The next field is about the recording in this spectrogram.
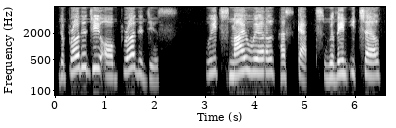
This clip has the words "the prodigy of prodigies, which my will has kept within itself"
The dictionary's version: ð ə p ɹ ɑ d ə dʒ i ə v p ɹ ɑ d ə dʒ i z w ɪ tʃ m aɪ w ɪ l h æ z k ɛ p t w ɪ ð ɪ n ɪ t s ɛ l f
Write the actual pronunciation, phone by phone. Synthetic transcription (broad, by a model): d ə p ɹ ɑ d ə dʒ i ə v p ɹ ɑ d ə dʒ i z w ɪ tʃ m aɪ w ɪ l h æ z k ɛ p t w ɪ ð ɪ n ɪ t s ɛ l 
